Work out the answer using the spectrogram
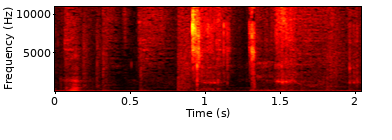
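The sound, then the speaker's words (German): Crunchy nougat bits eaten straight from the packet, with a few crisp bites and chewing crunches over low murmuring. “Jetzt frisst du echt meine Nougat-Bits aus der Packung.”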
